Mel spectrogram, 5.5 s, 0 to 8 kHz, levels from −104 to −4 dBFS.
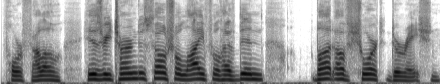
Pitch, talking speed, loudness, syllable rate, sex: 165 Hz, 155 wpm, -16 LUFS, 4.2 syllables/s, male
